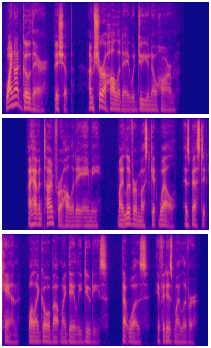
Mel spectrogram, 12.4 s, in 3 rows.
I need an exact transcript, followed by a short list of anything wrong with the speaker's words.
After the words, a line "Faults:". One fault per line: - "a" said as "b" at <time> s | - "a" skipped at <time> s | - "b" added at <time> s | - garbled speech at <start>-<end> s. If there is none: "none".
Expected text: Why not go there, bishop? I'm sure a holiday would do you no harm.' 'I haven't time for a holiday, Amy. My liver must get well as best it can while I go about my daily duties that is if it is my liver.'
Why not go there, bishop? I'm sure a holiday would do you no harm.' 'I haven't time for a holiday, Amy. My liver must get well as best it can while I go about my daily duties that was if it is my liver.'
Faults:
- "is" said as "was" at 10.8 s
